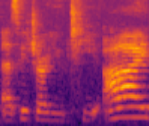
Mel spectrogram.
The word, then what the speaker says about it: Shruti: It's spelled S-H-R-U-T-I, not S-H-R-O-O-D-I or D-Y or any other ridiculous possible way of spelling it. I just say Shruti because that is the westernized way of saying my name.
